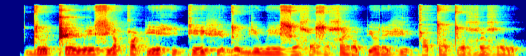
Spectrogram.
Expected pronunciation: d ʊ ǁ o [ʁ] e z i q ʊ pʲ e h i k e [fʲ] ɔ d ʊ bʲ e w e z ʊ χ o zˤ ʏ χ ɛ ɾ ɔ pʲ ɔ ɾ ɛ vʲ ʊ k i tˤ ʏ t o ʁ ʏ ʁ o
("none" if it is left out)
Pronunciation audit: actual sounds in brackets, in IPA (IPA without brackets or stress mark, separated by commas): w, fʲ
